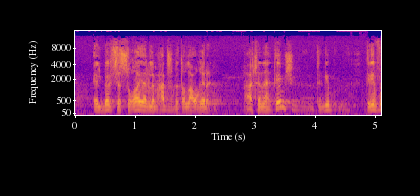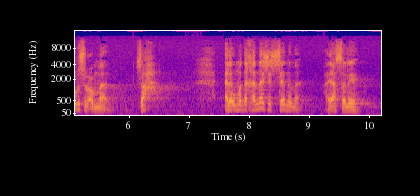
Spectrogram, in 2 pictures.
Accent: Cairo, Cairo Governorate, Egypt; انا مش اسكندراني، انا قاهري، لحسن حد يسمع شيء تقول لك يا عم بيش اسكندراني، انا قاهري المولد والاصل، مانيش اسكندراني

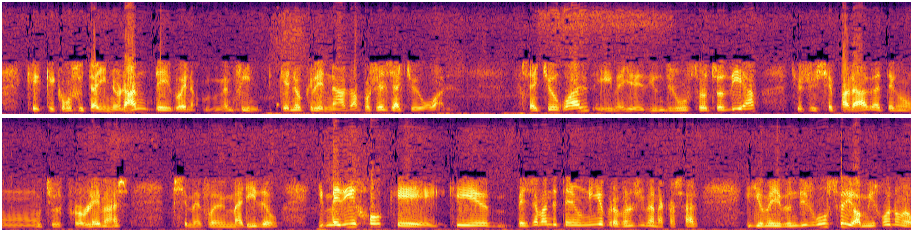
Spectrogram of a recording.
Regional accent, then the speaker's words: Salamanca, Castile and León, Spain; Es una chica que viene aquí a Salamanca, que yo soy de Salamanca

